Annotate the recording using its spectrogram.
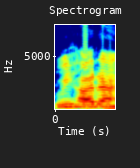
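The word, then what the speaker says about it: vihāra: The east, the V also they pronounce as B. Yeah. Okay, the Vihara and Bihara.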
